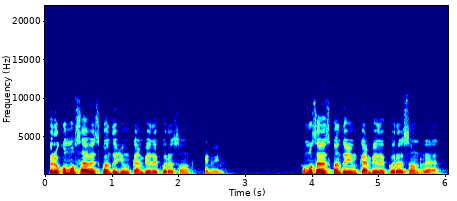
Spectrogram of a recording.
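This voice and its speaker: Emotional male preacher, high voice, muffled lo-fi sound. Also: normal speed, clean tone. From Mexico. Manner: emotional, acts out pleading voices, rises to loud emphatic peaks. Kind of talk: sermon. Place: church sanctuary.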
